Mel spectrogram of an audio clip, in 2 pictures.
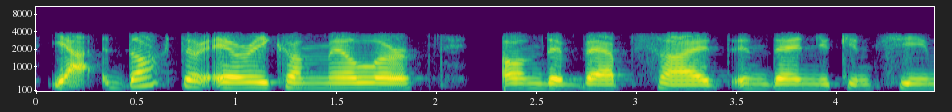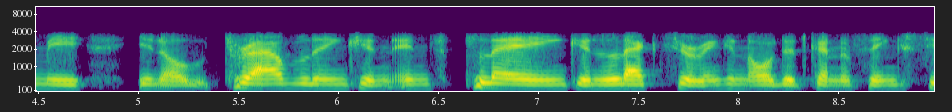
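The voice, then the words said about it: Speaks English with a foreign accent. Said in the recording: “listen to my accented voice ... Listen to my accent voice”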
